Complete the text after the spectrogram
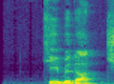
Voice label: "kiba dachi", basic japanese words; Basic Japanese Terms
